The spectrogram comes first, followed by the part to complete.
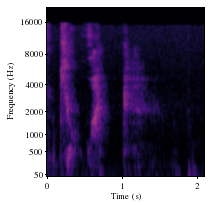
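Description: A young girl whispering a few short words, then a fainter breath.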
